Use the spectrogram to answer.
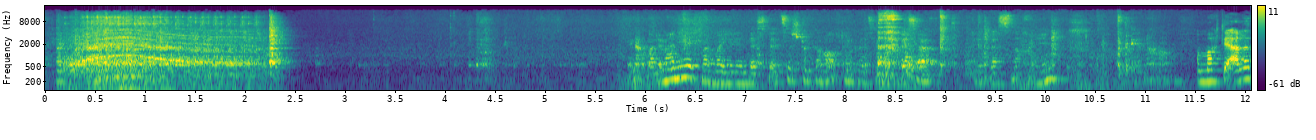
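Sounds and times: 
sewing machine run by its foot pedal whirring: 0.0 - 2.5
speech: 6.5 - 10.6, 11.5 - 12.0.

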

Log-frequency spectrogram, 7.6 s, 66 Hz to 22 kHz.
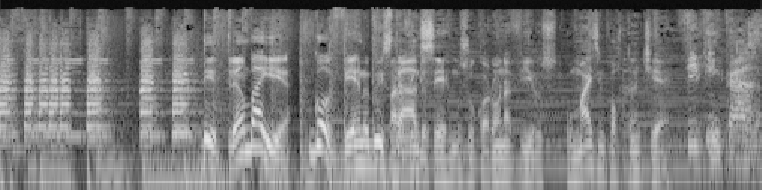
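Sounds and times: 
car horn honking: 0.0 - 2.3
speech: 2.0 - 7.6.

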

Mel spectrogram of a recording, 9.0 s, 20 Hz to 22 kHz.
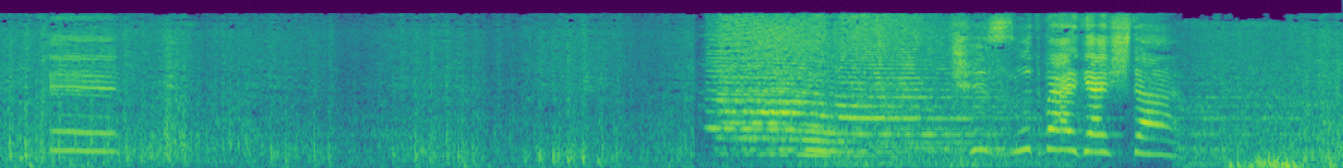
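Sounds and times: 
train rumbling past: 0.0 - 8.9
train horn blast: 4.7 - 6.8, 7.9 - 8.9
speech: 7.0 - 8.0.

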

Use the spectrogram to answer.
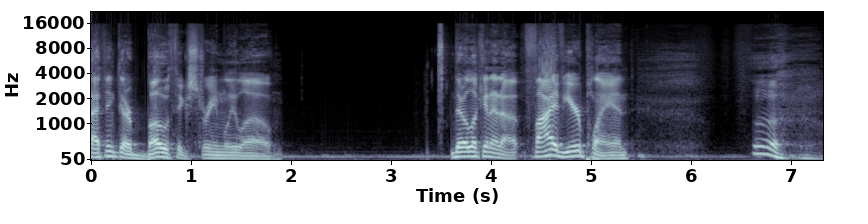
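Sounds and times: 
speech: 0.0 - 2.0, 3.6 - 5.5, 6.6 - 7.2
person yawning: 6.6 - 7.3.

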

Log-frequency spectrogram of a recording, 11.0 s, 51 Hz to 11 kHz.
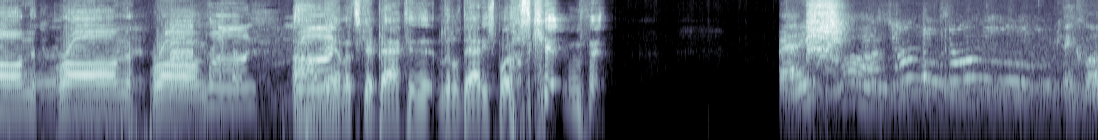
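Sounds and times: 
speech: 0.0 - 6.1, 7.8 - 10.0, 10.6 - 10.9
bird calling with harsh squawk and warbling tonal calls: 7.9 - 8.8.

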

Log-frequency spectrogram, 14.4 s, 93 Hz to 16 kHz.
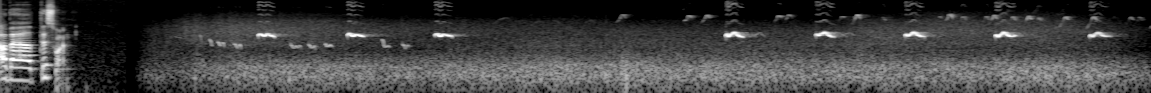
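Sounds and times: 
speech: 0.0 - 1.0
outdoor hiss: 0.0 - 14.3
singing honeyeater calling: 2.4 - 6.4, 8.6 - 14.3.

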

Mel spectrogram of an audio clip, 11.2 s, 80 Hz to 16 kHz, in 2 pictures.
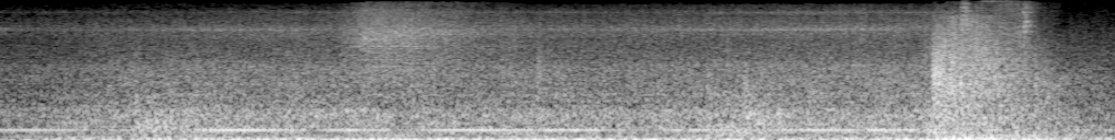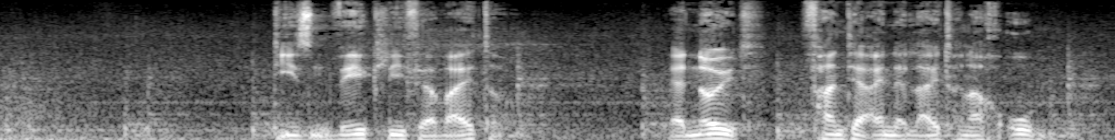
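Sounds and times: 
lever-operated movable bridge travelling across a room: 0.0 - 11.1
heavy clunk of movable bridge stopping: 4.6 - 7.0
speech: 7.0 - 11.0.

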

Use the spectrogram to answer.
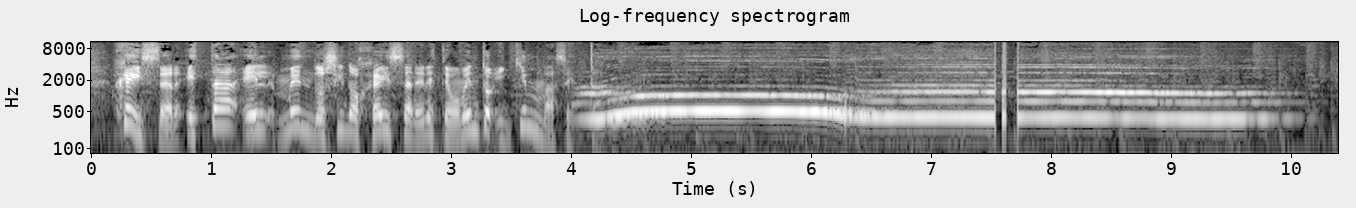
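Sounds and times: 
speech: 0.2 - 4.5
long drawn-out howl: 4.0 - 10.1.

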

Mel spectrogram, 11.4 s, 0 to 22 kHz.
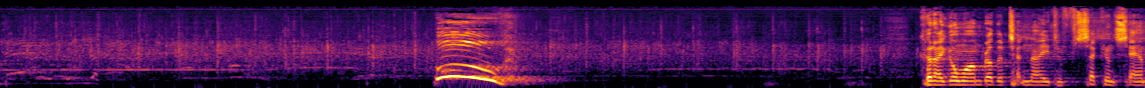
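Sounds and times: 
congregation clapping: 0.0 - 11.4
speech: 9.3 - 11.4.

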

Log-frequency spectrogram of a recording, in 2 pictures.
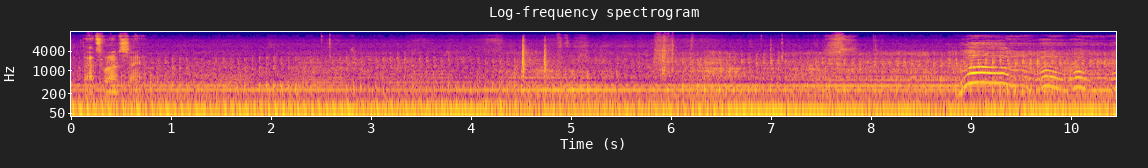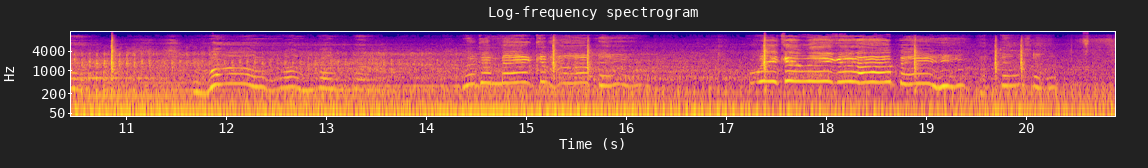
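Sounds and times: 
police helicopter droning overhead: 0.0 - 20.8
speech: 0.2 - 0.9.

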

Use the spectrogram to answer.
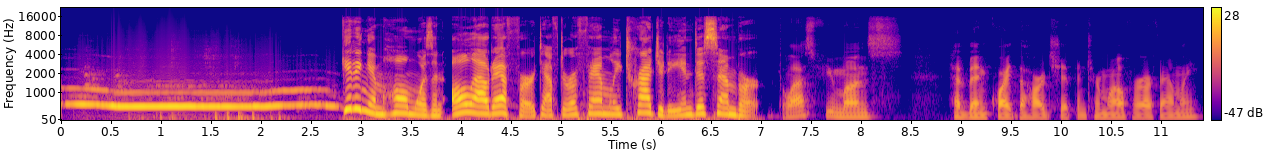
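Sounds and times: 
dog on a couch howling: 0.0 - 2.8
speech: 2.8 - 11.4.

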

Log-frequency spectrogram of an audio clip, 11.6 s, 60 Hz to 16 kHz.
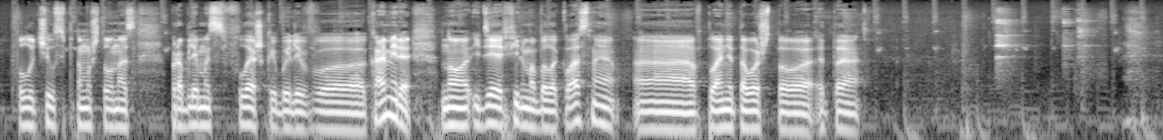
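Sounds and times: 
speech: 0.2 - 8.7
glasses clinking in a toast: 9.3 - 11.3.

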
